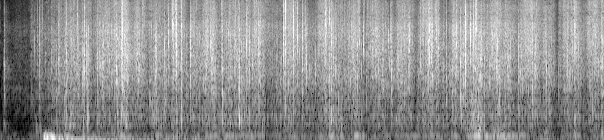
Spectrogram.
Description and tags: Paper bag
bag, crumble, paper, wrapping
